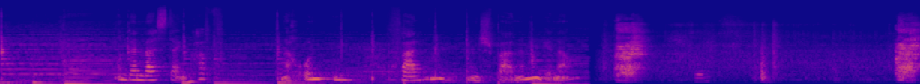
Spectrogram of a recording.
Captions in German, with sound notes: Und dann lass deinen Kopf nach unten fallen, entspannen, genau. (Angestrengte Laute)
